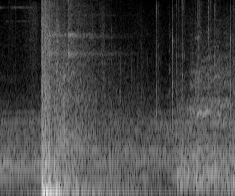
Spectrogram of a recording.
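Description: A single loud gunshot rings out in Red Dead Redemption during a rabbit hunt, a sharp crack that echoes into a long tail, followed by a horse whinnying and ambient outdoor sounds.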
